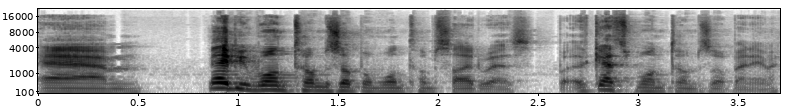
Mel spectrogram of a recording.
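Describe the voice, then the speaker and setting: On a very clean recording with a silent background, a man speaks with an Irish accent. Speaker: gaming podcast co-host. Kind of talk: casual chat. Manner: loud.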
